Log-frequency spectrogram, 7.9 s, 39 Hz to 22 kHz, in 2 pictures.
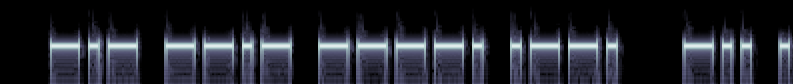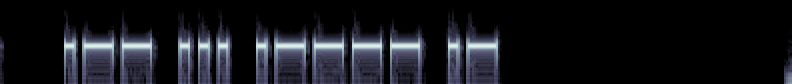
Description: Morse code, heard as a keyed tone, about 25 wpm, 700 Hz. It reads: KQ9P DE WS1A
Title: USA Callsign DE Callsign - 4 Characters - 25wpm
